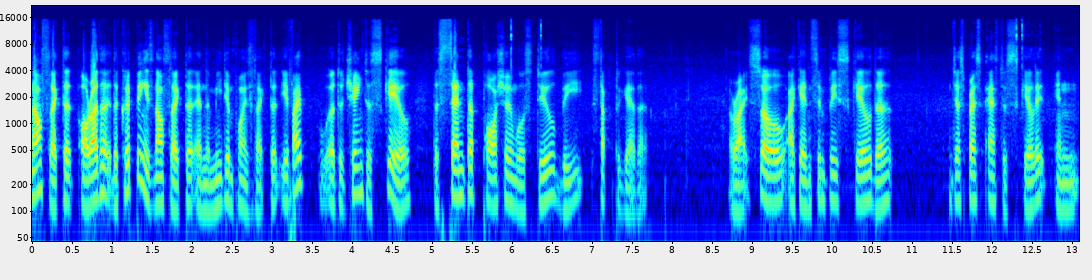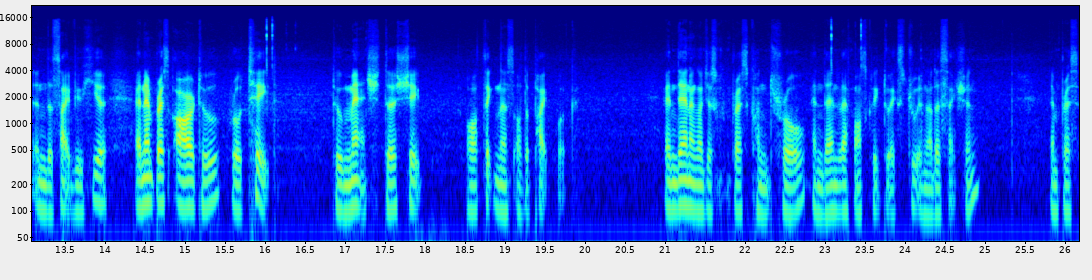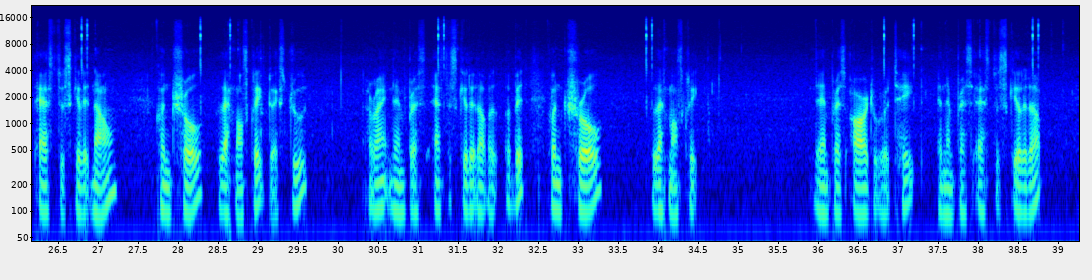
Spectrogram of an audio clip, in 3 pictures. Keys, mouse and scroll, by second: 3.8 s, 6.2 right click, 9.8 s, 12.4 click, 14.3 r, 16.2-17.2 drag, 23.3 ctrl+click, 26.0 s, 26.8 click, 28.5 ctrl+click, 30.7 s, 31.3 click, 33.8 ctrl+click, 36.3 r, 37.1 click, 37.9 click, 37.9 s.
